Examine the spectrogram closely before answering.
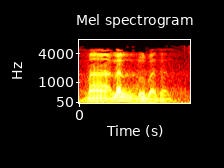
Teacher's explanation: Terjadi idgham pada tanwin di dalam huruf lam, ke dalam huruf lam.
